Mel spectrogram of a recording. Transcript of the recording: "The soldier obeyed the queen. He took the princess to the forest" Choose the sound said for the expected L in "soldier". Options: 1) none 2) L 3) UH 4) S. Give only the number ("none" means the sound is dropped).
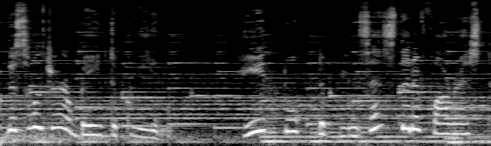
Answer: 2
